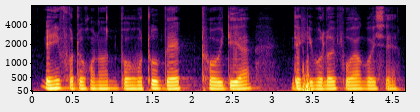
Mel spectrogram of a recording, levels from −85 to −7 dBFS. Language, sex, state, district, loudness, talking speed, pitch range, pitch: Assamese, male, Assam, Sonitpur, -14 LUFS, 115 wpm, 115-120 Hz, 120 Hz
